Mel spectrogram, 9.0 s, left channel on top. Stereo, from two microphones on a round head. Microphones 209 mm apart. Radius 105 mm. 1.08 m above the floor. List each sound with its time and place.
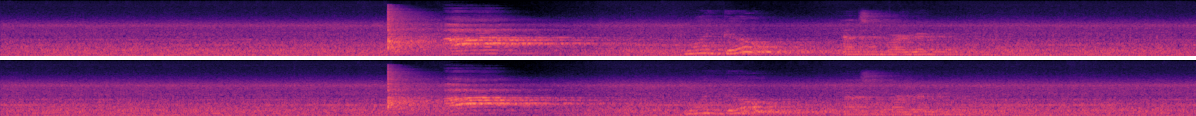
2.9 s a scream: 5° left (ahead or behind), 4 m
5.1 s a woman speaking: 45° left (ahead or behind), 0.9 m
